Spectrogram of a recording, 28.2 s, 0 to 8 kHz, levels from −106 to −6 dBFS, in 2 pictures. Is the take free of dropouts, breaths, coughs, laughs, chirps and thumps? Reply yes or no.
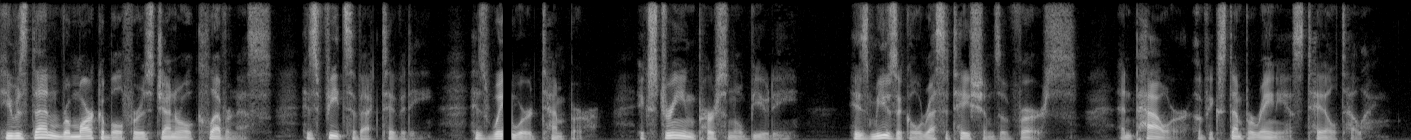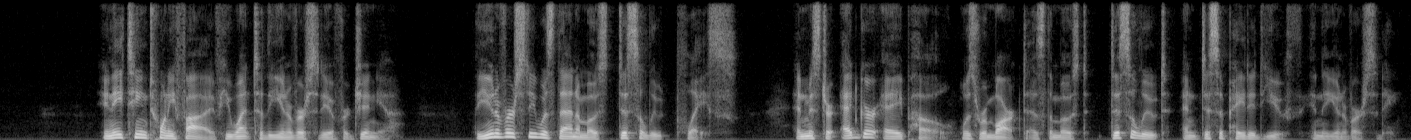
no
